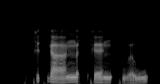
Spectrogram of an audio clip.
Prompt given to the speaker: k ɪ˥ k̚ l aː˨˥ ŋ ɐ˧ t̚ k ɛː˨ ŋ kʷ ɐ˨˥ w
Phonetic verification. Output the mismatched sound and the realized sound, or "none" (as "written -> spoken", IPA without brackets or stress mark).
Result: none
